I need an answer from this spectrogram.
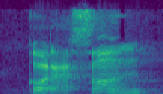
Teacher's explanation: does not follow the natural stress rule and it's stressed on the final syllable, so it will have a written accent.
